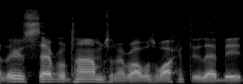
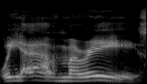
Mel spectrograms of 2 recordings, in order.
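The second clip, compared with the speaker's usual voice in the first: high-pitched, sinister put-on villain voice; 8 semitones higher than usual. Retelling how a man answered after hearing the speaker's name: put-on evil voice. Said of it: "he starts putting on this evil voice".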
